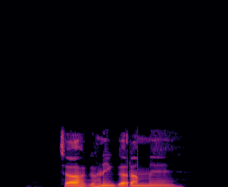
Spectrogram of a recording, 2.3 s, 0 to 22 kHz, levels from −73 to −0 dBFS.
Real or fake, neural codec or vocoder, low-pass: real; none; 7.2 kHz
